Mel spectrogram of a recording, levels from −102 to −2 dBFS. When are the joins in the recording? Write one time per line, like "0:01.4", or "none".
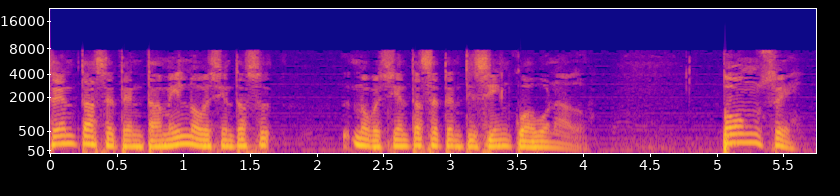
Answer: none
